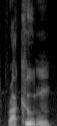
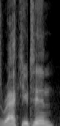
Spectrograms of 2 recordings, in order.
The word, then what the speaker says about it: Rakuten: My wife told me I was saying this wrong. I said Rakuten. She says it's Rakuten.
